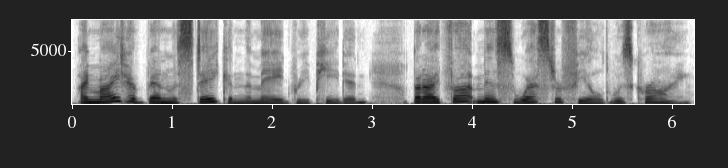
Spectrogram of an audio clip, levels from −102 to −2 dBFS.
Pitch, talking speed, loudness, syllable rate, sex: 200 Hz, 135 wpm, -17 LUFS, 3.7 syllables/s, female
